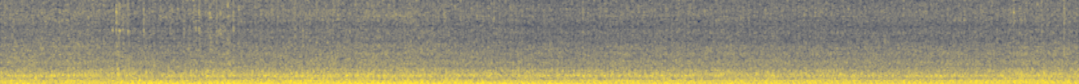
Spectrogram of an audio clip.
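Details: MTD Gold self-propelled mower with Briggs & Stratton Quantum engine, primed and started outdoors after pull-rope repair: steady, even single-cylinder drone, no misses or surging; runs good, self-propel intermittent, front wheels suspected.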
